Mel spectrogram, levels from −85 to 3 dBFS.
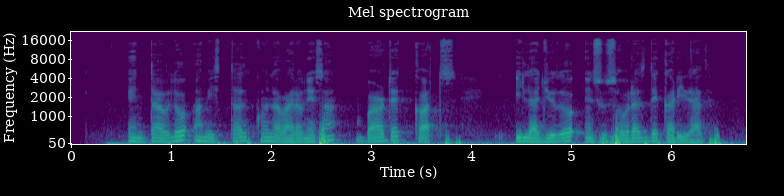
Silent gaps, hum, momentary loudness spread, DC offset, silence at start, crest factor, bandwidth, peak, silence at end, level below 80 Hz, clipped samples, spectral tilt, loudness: none; none; 8 LU; under 0.1%; 0.35 s; 20 dB; 16.5 kHz; -14 dBFS; 0 s; -42 dBFS; under 0.1%; -7 dB/octave; -36 LUFS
